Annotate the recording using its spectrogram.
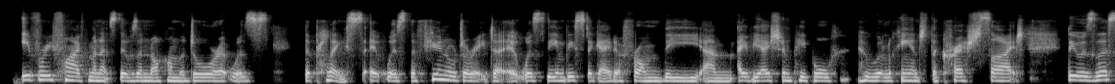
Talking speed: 205 wpm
